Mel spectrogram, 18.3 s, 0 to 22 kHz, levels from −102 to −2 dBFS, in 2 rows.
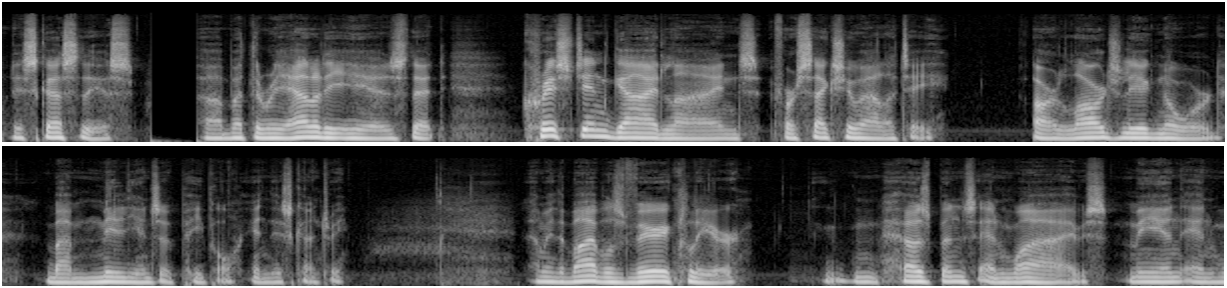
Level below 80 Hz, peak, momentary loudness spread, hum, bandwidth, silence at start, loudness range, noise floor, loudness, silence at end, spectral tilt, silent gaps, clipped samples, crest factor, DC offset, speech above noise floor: -60 dBFS; -6 dBFS; 14 LU; none; 13.5 kHz; 0.05 s; 6 LU; -74 dBFS; -24 LUFS; 0 s; -5.5 dB/octave; none; under 0.1%; 20 dB; under 0.1%; 50 dB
